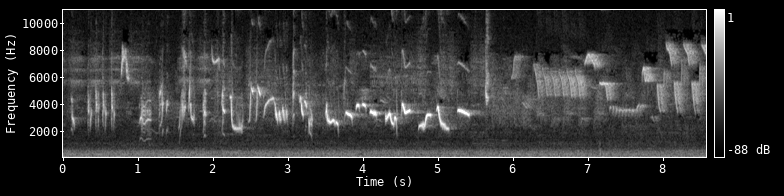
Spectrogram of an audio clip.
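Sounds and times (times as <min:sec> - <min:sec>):
Eurasian blackcap Sylvia atricapilla singing: 0:00.0 - 0:05.7.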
